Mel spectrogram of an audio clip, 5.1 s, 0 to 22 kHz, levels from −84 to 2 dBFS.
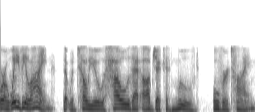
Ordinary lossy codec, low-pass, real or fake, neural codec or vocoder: AAC, 16 kbps; 7.2 kHz; real; none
